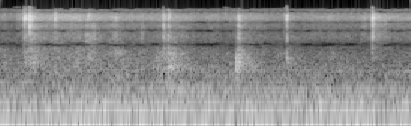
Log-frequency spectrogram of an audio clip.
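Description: A steady low room rumble with about five short, light clicks scattered through it.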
